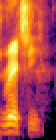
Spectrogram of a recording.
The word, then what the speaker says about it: Ricci: Um, but if you're gonna if they like Sullivan so much and Rishi Rishi so much, and I'm butchering his name, and I, I apologize. It's Ricci. – I, I butchered Ricci. it too. It's Ricci.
